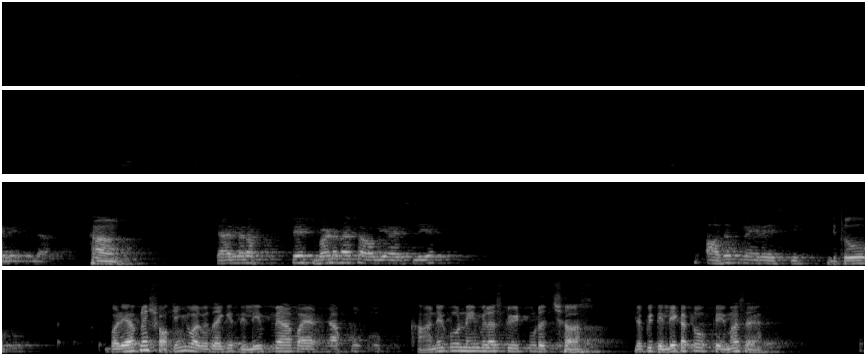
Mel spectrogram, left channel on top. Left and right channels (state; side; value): silent; left; 55 dB below the other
